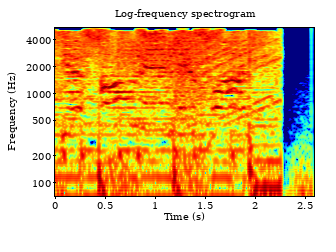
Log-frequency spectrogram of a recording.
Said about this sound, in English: Whoa, a quake!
